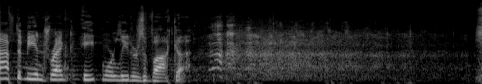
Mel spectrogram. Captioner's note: laughing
